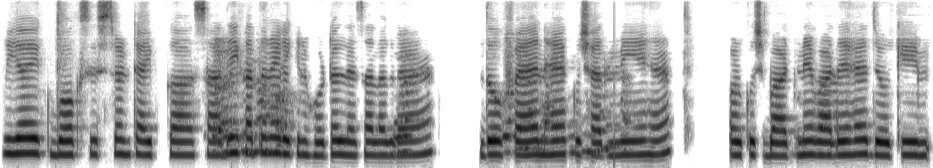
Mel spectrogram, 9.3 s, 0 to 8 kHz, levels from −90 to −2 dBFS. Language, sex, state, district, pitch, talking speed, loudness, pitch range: Hindi, female, Bihar, Muzaffarpur, 245 Hz, 195 wpm, -16 LUFS, 235-255 Hz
